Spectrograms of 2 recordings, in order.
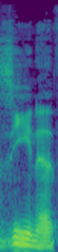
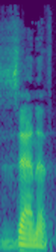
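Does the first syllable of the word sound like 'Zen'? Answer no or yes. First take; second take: no; yes. First: The first syllable does not sound like Zen. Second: The first syllable sounds like Zen. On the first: The speaker calls it wrong. "It's not Zenith" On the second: The speaker calls it right. "it's Zenith because of Zen"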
